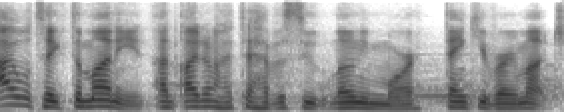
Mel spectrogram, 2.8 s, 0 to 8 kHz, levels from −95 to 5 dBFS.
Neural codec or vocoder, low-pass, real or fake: codec, 16 kHz, 0.9 kbps, LongCat-Audio-Codec; 7.2 kHz; fake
